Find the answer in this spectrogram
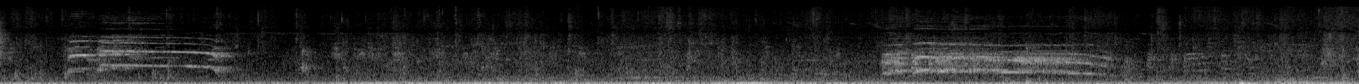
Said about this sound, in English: The cockerel's going crazy.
